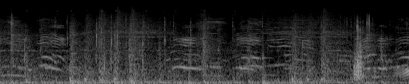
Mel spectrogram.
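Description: Several voices shouting over background music, with one sharp knock near the end.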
